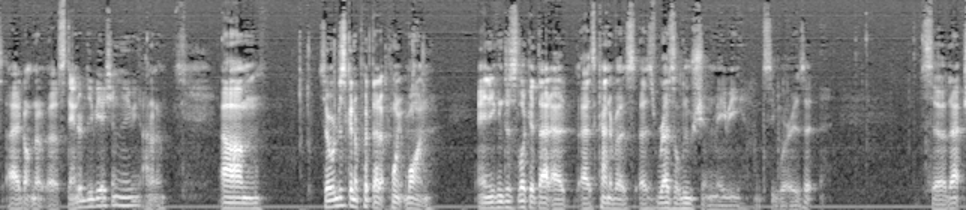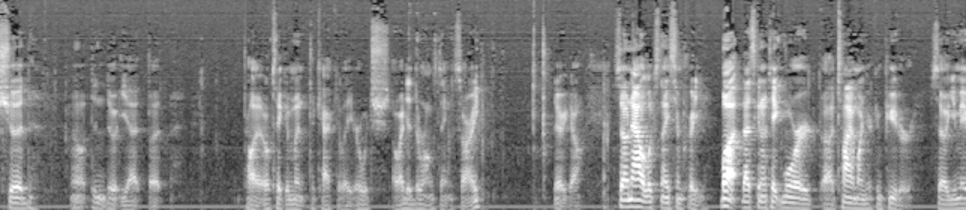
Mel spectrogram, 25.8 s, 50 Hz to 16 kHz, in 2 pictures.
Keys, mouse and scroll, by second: 1.8 click, 2.4 click, 4.0 ., 4.4 1, 5.2 0, 5.5 Return, 6.7 click, 8.5 scroll down 1, 9.4 scroll down 1, 10.0-10.7 scroll down 4, 11.4 click, 12.2 click, 12.6-13.1 scroll down 2, 13.1-13.6 shift+middle drag, 13.7-14.6 shift+scroll up 2, 15.0-15.3 scroll down 2, 16.5 click, 18.4 click, 19.3 1, 21.1 shift+middle click, 22.5 click, 23.2 click, 23.8-24.4 shift+middle drag, 24.4 shift+scroll down 1.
